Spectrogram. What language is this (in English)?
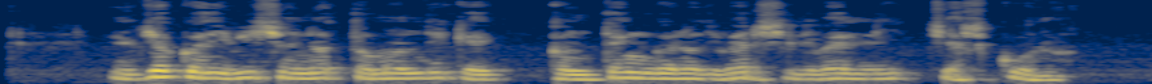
Italian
